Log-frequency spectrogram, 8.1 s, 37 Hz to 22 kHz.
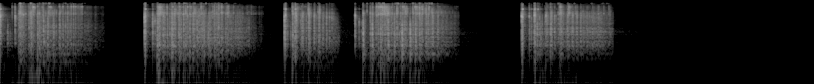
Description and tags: Buttons Fall on table
Buttons fall on the table. Recorded with Zoom H5. Suitable for mobile games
